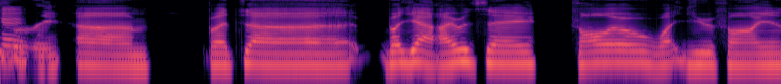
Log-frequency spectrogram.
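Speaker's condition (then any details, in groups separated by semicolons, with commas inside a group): Congenital muscular dystrophy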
